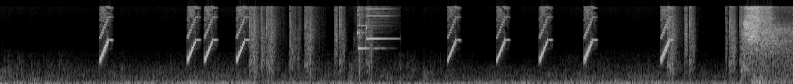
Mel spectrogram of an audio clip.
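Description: Short menu beeps click in quick succession.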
